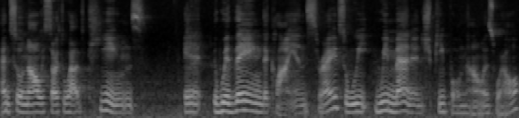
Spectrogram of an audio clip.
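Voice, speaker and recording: A woman with an Italian accent speaks at a very slow pace, her pitch fairly low and her intonation fairly even. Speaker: digital marketing consultant. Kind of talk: podcast interview.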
